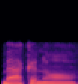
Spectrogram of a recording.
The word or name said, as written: Mackinac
